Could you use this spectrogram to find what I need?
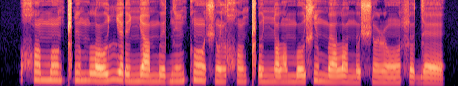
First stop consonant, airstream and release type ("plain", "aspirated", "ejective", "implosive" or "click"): click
